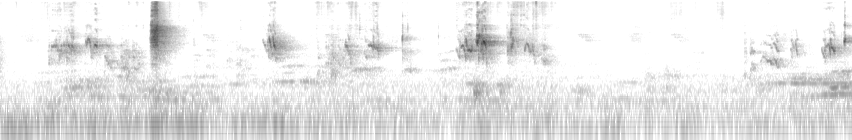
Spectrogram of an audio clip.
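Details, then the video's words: Baby parrot being hand-fed, producing scattered raspy chirps and squawks, some loud and some soft, with brief pauses between groups. "beautiful parrot 🦜 baby feeding"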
